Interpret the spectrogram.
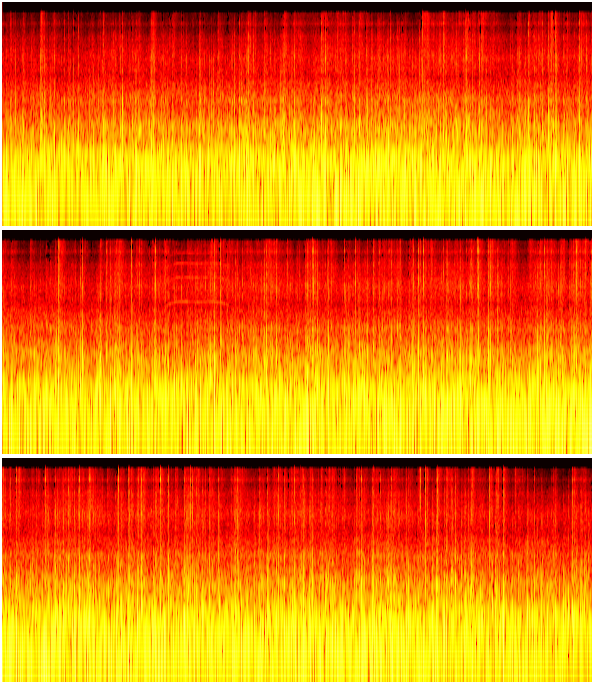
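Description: Dense barrage of aerial fireworks shells bursting in quick succession: a continuous low booming laced with many sharp bangs and crackles, holding an even loudness throughout.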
